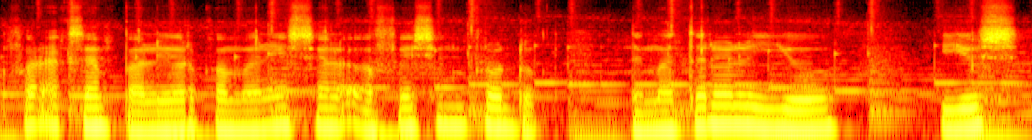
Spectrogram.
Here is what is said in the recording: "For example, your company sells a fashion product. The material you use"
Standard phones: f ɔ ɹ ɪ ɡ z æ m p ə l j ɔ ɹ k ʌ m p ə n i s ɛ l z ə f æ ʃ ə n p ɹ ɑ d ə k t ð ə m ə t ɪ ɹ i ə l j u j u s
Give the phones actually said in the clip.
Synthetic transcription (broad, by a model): f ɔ ɹ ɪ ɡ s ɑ m p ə l j ɔ ɹ k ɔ m b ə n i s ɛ l ə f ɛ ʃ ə n p ɹ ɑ d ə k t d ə m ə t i ɹ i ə l j u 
